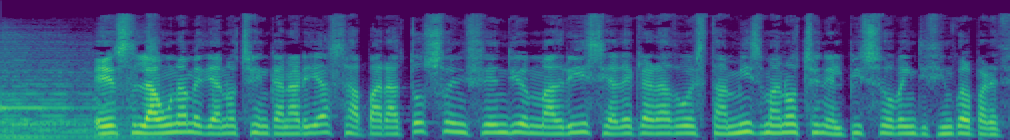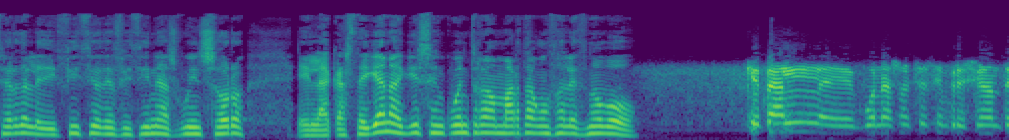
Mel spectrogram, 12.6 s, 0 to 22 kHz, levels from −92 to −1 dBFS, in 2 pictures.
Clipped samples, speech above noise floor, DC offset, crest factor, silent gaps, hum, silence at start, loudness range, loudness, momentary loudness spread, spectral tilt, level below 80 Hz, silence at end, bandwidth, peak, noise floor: under 0.1%; 24 dB; under 0.1%; 18 dB; none; none; 0 s; 3 LU; -22 LUFS; 8 LU; -4 dB/octave; -52 dBFS; 0 s; 15 kHz; -4 dBFS; -46 dBFS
